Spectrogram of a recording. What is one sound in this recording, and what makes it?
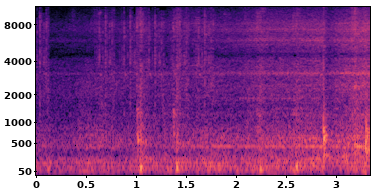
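Wheels clatter over the rails as a train passes close by.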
